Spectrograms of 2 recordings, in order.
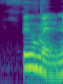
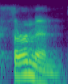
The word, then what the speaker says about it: Thuman: Chad Thuman. Now, am I butchering your last name? – No, you're pronouncing it perfectly. I'm very impressed. – Excellent. – I usually get Thurman, so...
